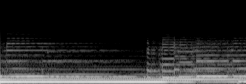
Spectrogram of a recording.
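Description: Progressive rock music: a distorted, effects-laden guitar sound holds a loud low note, and a new chord comes in about one and a half seconds in.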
